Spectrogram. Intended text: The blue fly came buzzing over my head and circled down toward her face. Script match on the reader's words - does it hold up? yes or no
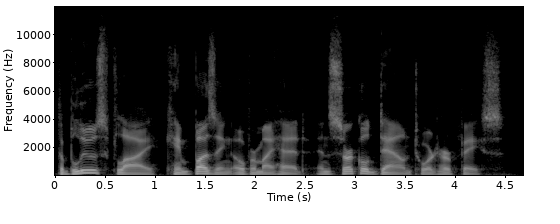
no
